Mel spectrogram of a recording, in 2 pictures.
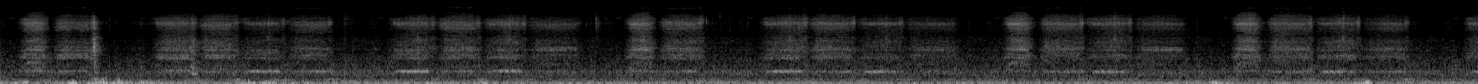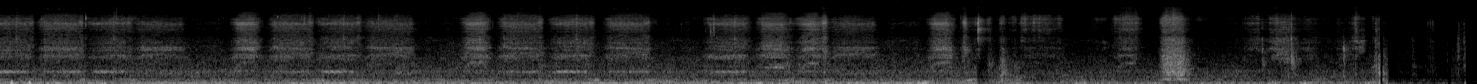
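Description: HP Smart Tank 515 inkjet printer printing a heavily coloured page: the print-head carriage runs back and forth in repeated passes, with short pauses for the paper to advance between them. The sound cuts off near the end.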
